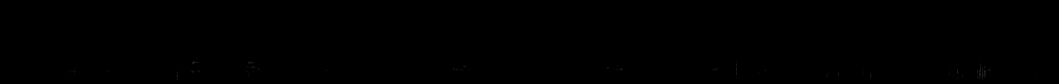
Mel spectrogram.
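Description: Near silence: faint outdoor ambience, with a few faint voices.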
